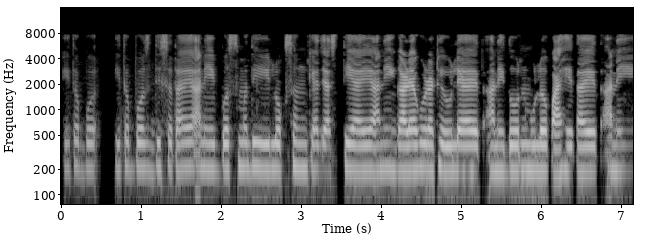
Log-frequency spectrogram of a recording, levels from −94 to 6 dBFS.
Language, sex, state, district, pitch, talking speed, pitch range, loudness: Marathi, female, Maharashtra, Chandrapur, 195 Hz, 185 wpm, 190-200 Hz, -23 LUFS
